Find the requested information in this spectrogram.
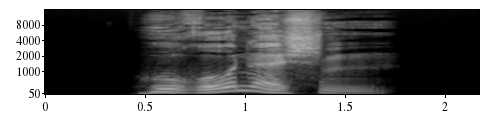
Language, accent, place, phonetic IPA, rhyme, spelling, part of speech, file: German, Germany, Berlin, [huˈʁoːnɪʃm̩], -oːnɪʃm̩, huronischem, adjective, De-huronischem.ogg
- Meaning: strong dative masculine/neuter singular of huronisch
